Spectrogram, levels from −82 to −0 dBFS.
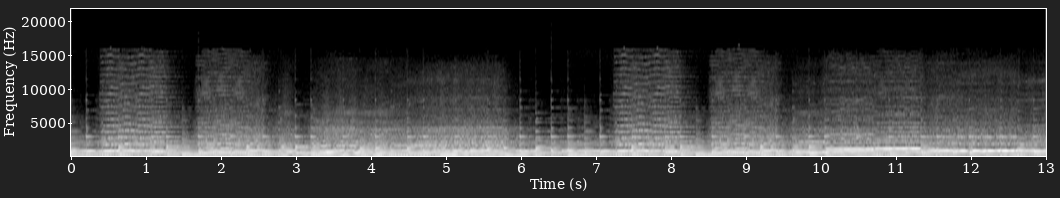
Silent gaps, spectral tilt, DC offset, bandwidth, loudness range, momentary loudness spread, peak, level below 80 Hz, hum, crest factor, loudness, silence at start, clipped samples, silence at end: none; -6 dB/octave; 3%; 15 kHz; 2 LU; 4 LU; 0 dBFS; -34 dBFS; none; 12 dB; -14 LUFS; 0 s; under 0.1%; 0 s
